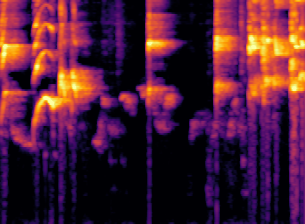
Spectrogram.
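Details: White-rumped shama (murai batu) song used to provoke and excite other birds: sharp rising whistles and chirps, a short pause, then a dense burst of high bright notes.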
